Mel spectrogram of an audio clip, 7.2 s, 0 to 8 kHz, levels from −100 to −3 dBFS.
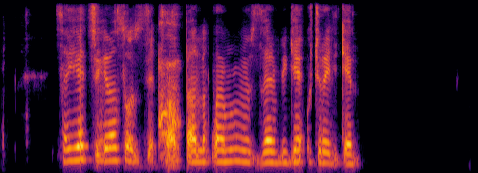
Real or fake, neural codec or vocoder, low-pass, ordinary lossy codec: fake; codec, 44.1 kHz, 3.4 kbps, Pupu-Codec; 7.2 kHz; AAC, 48 kbps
